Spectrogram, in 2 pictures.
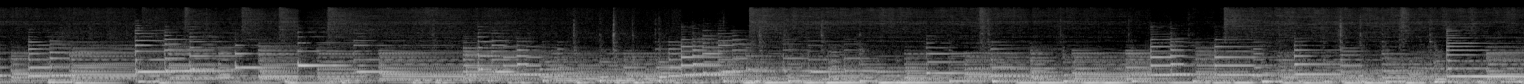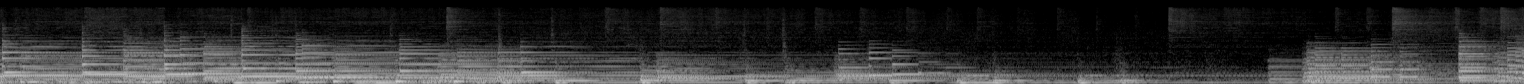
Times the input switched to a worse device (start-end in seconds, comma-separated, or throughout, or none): none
